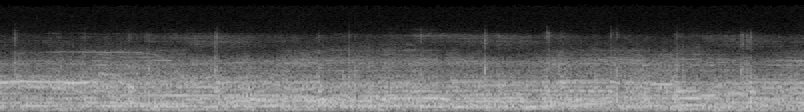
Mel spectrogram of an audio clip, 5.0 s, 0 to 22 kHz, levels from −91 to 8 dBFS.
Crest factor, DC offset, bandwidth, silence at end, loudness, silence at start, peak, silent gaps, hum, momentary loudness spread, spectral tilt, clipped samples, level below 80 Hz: 12 dB; 0.3%; 7.2 kHz; 0 s; -17 LUFS; 0 s; -4 dBFS; none; none; 1 LU; -8 dB/octave; under 0.1%; -36 dBFS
